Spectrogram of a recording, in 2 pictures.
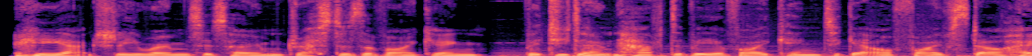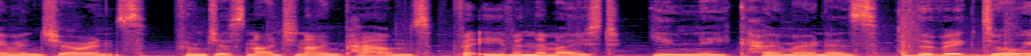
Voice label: english british commercial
